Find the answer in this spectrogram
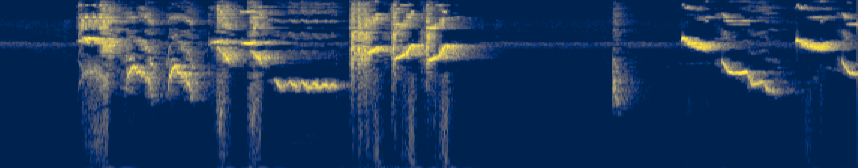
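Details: Hill blue flycatcher singing for use as a lure and training tutor: fast tumbling phrase of scratchy notes and a clear level whistle, a pause, then high descending slurred whistles, with a faint steady high hum throughout.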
